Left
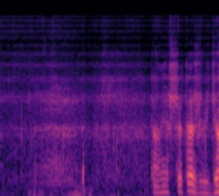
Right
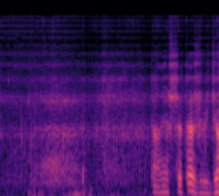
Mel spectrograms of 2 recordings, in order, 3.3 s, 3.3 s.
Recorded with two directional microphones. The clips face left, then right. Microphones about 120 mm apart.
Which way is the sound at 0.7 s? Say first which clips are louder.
Right 3 dB; 40° right (ahead or behind).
